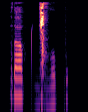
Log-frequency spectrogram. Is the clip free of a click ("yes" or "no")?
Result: no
